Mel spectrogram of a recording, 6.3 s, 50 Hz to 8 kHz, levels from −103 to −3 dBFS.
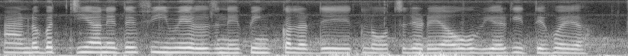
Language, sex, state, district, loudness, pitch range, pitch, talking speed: Punjabi, female, Punjab, Kapurthala, -16 LUFS, 220-250 Hz, 230 Hz, 160 wpm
